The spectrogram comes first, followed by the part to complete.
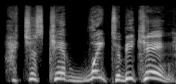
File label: male human emote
